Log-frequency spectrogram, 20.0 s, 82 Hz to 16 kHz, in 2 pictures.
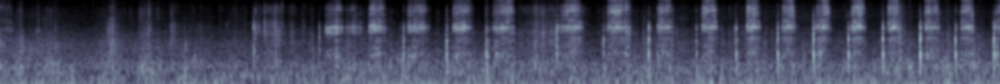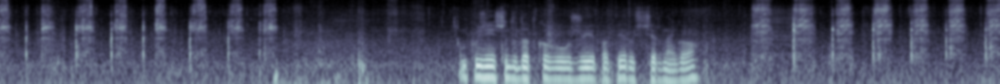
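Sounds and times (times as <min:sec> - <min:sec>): knife scraping wooden handle: 0:03.2 - 0:12.8, 0:17.5 - 0:20.0.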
